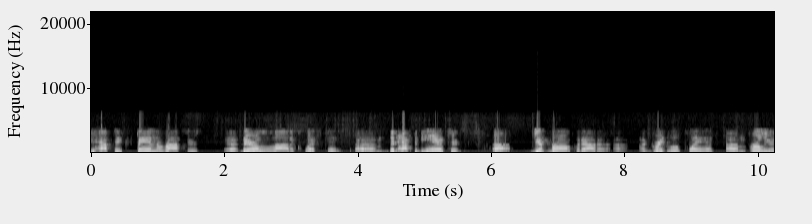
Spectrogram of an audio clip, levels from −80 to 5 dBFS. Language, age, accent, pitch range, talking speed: English, 40-59, American, 110-150 Hz, 185 wpm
